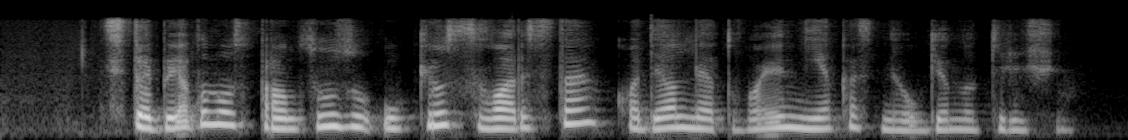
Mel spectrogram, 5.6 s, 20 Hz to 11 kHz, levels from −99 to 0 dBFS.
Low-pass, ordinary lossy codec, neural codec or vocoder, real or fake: 7.2 kHz; AAC, 48 kbps; codec, 16 kHz, 1 kbps, FunCodec, trained on Chinese and English, 50 frames a second; fake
